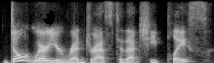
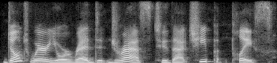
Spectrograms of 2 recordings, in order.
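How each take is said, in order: First: Neighbouring words are linked together. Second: Each word is said separately. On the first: "I'm going to say it using the linked sounds" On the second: "if I did not use linked sounds and said"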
